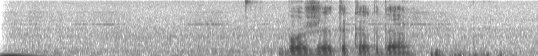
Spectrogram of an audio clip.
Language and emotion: Russian, neutral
